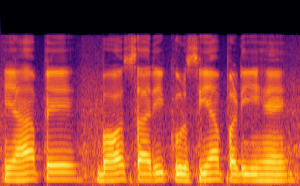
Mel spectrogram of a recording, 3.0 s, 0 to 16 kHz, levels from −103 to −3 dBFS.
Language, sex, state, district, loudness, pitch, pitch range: Hindi, male, Uttar Pradesh, Lucknow, -13 LUFS, 130 Hz, 125-140 Hz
